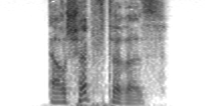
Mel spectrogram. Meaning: strong/mixed nominative/accusative neuter singular comparative degree of erschöpft
- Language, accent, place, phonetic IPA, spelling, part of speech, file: German, Germany, Berlin, [ɛɐ̯ˈʃœp͡ftəʁəs], erschöpfteres, adjective, De-erschöpfteres.ogg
